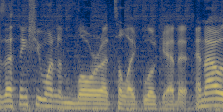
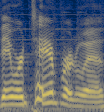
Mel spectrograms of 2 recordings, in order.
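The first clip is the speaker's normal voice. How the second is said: ordinary talk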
